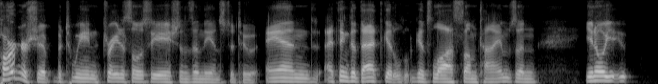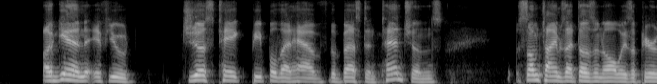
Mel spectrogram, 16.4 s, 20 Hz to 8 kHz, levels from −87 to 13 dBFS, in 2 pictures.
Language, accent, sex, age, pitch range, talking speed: English, American, male, 40-59, 115-140 Hz, 130 wpm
